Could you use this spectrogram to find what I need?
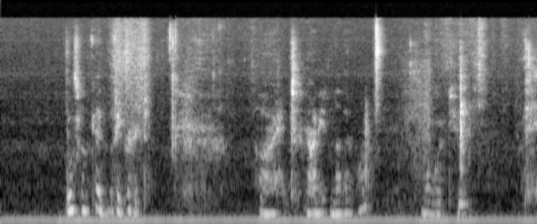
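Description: A young woman speaks softly, close to the microphone.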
